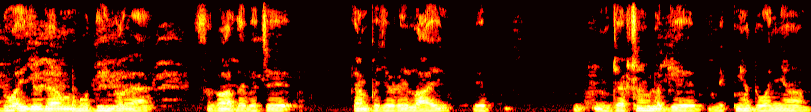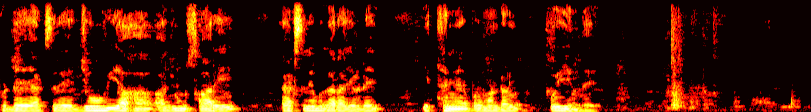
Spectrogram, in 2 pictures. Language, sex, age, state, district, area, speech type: Dogri, male, 30-45, Jammu and Kashmir, Samba, rural, spontaneous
